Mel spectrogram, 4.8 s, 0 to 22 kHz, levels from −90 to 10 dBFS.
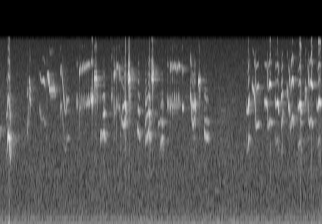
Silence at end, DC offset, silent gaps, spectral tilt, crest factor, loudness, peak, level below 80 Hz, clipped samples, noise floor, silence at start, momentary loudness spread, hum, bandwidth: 0 s; 0.8%; none; 2.5 dB/octave; 14 dB; -12 LUFS; 0 dBFS; -48 dBFS; 0.4%; -39 dBFS; 0 s; 12 LU; none; 11 kHz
